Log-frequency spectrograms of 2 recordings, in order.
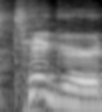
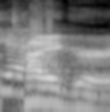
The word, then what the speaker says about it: Tigger: Well, his name's Tigger, not Tiger.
